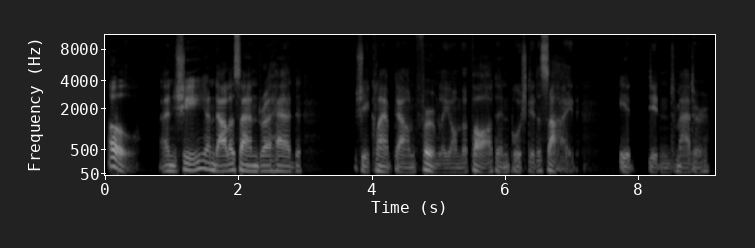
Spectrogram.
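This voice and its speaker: A man's voice: deep voice, takes it slowly, a bit bright, dry recording, clean studio sound. A man narrating scripted fiction as an audiobook reader.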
